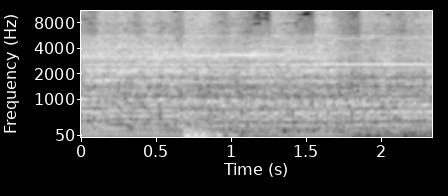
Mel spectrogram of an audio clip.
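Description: Live thrash metal band playing loud: distorted electric guitars, bass and drums together, with a heavy low hit about two-thirds of a second in.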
